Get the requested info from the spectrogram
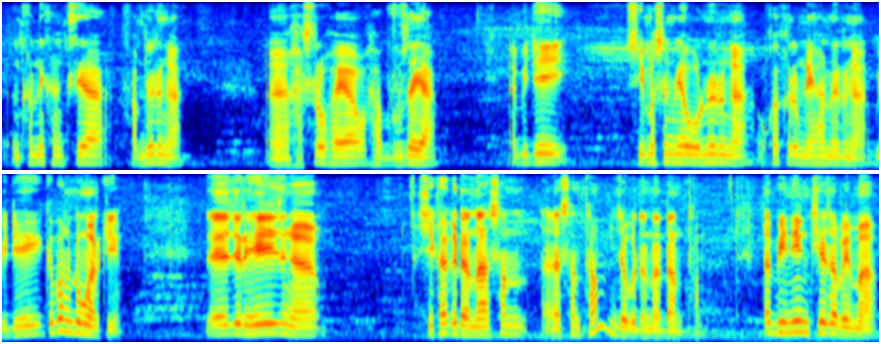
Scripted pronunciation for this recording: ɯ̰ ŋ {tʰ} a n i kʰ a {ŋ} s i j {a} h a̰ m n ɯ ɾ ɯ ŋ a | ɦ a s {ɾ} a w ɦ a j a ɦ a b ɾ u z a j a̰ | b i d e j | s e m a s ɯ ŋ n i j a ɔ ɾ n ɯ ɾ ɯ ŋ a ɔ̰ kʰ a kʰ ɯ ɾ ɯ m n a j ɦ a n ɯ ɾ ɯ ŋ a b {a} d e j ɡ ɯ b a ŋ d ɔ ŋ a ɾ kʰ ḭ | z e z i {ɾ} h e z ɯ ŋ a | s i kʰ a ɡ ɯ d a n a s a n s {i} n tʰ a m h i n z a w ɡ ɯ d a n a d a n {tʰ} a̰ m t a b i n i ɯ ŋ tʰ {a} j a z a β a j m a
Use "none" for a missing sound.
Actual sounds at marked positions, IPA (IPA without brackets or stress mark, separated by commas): kʰ, ŋ, a, ɾ, i, ɾ, a, tʰ, i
